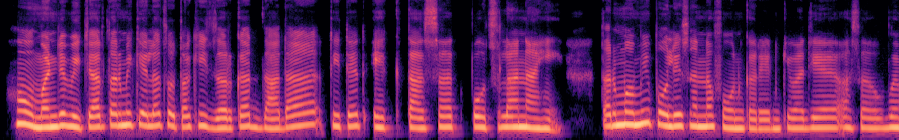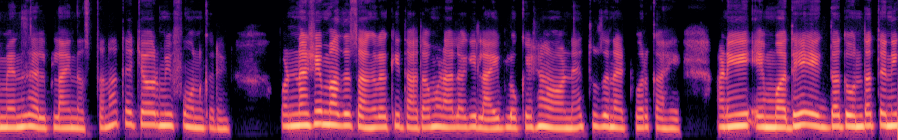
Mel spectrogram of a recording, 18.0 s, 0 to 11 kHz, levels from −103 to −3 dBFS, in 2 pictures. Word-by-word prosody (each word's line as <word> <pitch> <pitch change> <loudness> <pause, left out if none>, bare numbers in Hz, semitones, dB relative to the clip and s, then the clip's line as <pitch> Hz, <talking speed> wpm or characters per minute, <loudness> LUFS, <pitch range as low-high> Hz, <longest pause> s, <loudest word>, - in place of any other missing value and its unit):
हो, 280 -2 +3
म्हणजे 215 +2 +5
विचार 220 -1 0
तर 245 -1 0
मी 255 +1 +4
केलाच 245 0 -2
होता, 220 -3 -3
की 245 -1 -2
जर 195 0 -2
का 225 +1 -2
दादा 190 +2 -3 0.4
तिथे 230 -1 -3 0.2
1 200 -1 -8
तासात 205 +2 -3 0.2
पोहोचला 215 +1 -1
नाही 195 -5 +1 0.4
तर 235 +1 0
मग 265 +1 +6
मी 280 +3 +5
पोलिसांना 230 -2 +2
फोन 195 -3 -2
करेन 185 0 -5
किंवा 195 -1 -5
जे 200 0 -3 0.2
असं 200 -1 -6 0.2
वुमेन्स 210 +1 +2
हेल्पलाईन 200 -1 -2
असतं 200 +2 -8
ना 240 +4 -1
त्याच्यावर 260 -1 -3
मी 245 0 +3
फोन 220 -4 -2
करेन. 190 -2 -8 0.5
पण 235 0 +1
नशीब 255 +2 +4
माझं 255 -2 +3
चांगलं, 215 -2 0
की 240 - -4
दादा 205 -1 -4
म्हणाला, 215 -1 0
की 215 0 -2
लाईव्ह 190 +1 -2
लोकेशन 210 +2 -1
ऑन 195 -2 +1
आहे 200 +3 -2
तुझं 225 -2 0
नेटवर्क 205 +1 -4
आहे 190 -1 -4 0.4
आणि 230 +1 +4
मध्ये 215 +2 +5
1 220 -3 +1
दा 230 +2 0
2 225 -1 +5
दा 240 - +2
त्यांनी 245 -1 +5
215 Hz, 185 wpm, -23 LUFS, 200-235 Hz, 0.5 s, मग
